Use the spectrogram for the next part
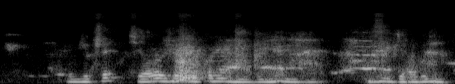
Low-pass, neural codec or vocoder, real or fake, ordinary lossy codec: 10.8 kHz; autoencoder, 48 kHz, 32 numbers a frame, DAC-VAE, trained on Japanese speech; fake; Opus, 16 kbps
